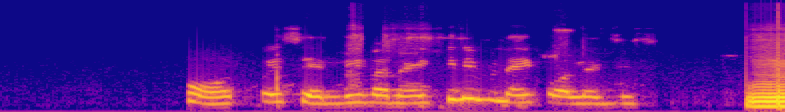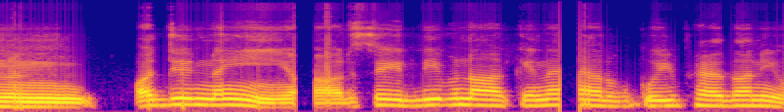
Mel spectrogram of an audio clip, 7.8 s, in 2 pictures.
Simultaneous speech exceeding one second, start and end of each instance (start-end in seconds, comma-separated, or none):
none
